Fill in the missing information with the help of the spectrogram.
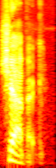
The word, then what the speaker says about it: Chapek: From Bob Iger to Bob Chapek. I might be mispronouncing his name. – Chapek, I think. Huh? But I think it's Chapek, but don't quote me. – Thank you. Chapek.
